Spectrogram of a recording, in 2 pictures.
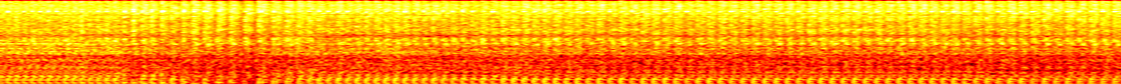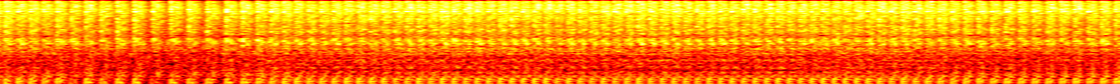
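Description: A quad bike engine idles close by with a loud, rough putter that revs up now and then.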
